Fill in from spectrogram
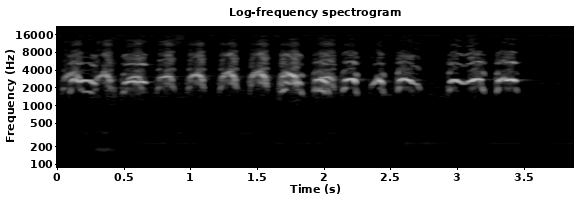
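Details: Injured female osprey and mate at the nest with chicks, 10 July 2019 near dawn; about a dozen evenly spaced, ringing whistled chirps, a couple of slurred notes near the end, then quiet with low hum.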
